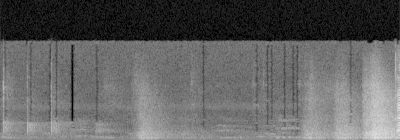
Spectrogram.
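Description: Wrestlers thudding onto the ring canvas: a softer impact about a second and a half in, and a louder, longer rush near the end as an arm drag takes one wrestler down.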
